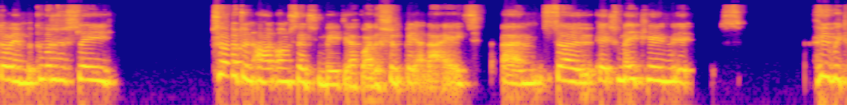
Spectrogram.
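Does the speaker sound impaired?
Yes: deafness, lost hearing around age 4; cochlear implant.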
